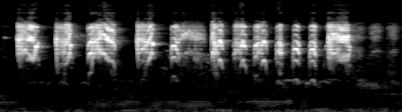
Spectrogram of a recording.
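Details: Long-tailed shrike singing as a lure to make other birds sing: a rapid series of harsh, buzzy notes, about a dozen in four seconds, shortening and quickening toward the end, with a faint low hum beneath.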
